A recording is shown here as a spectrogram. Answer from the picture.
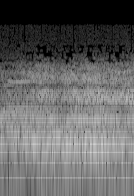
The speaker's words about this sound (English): to Al Sterner for his charter plane to the ghost town of Calico.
